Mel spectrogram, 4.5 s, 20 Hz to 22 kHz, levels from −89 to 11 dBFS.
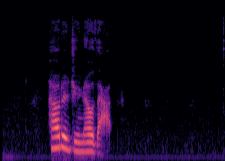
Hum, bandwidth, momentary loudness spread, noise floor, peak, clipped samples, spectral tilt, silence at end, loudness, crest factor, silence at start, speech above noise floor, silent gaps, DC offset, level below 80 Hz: none; 14.5 kHz; 12 LU; -72 dBFS; -8 dBFS; under 0.1%; -6.5 dB/octave; 2.3 s; -24 LUFS; 20 dB; 1 s; 49 dB; none; under 0.1%; -74 dBFS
